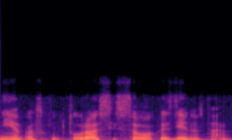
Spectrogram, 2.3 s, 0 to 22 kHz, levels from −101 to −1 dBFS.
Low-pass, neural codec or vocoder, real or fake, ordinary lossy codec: 7.2 kHz; codec, 16 kHz, 2 kbps, FunCodec, trained on LibriTTS, 25 frames a second; fake; Opus, 24 kbps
